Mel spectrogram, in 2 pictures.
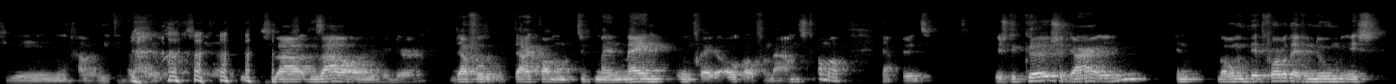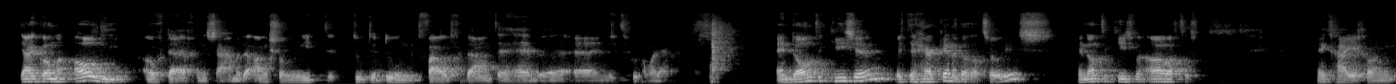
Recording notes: Tijdens een wekelijkse Groeisessie voor ondernemers, via Zoom.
